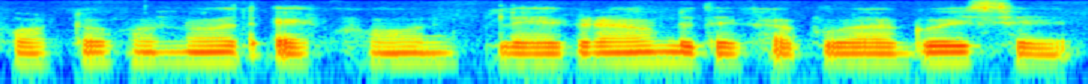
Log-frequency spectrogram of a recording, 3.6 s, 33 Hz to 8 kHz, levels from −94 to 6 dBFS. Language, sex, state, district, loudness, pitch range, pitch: Assamese, male, Assam, Sonitpur, -17 LUFS, 125-135 Hz, 125 Hz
